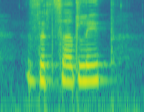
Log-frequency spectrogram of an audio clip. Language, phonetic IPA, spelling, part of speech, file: Czech, [ˈzr̩t͡sadlɪt], zrcadlit, verb, Cs-zrcadlit.ogg
- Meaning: to reflect (to mirror, or show the image of something)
